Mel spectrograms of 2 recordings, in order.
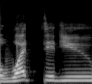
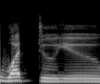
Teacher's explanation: The first one is going to usually have a J pronunciation and the second one will not.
